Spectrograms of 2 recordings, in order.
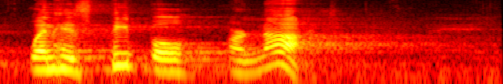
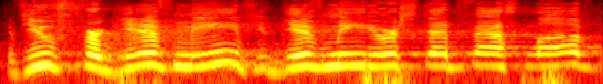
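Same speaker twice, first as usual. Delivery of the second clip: ordinary talk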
